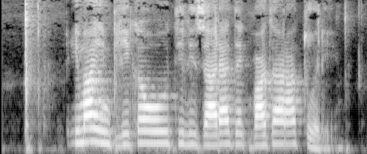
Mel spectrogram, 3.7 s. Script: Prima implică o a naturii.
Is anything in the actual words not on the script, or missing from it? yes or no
yes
